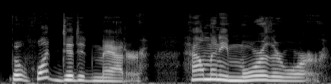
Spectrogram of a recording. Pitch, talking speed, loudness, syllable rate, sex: 190 Hz, 180 wpm, -15 LUFS, 5.2 syllables/s, male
